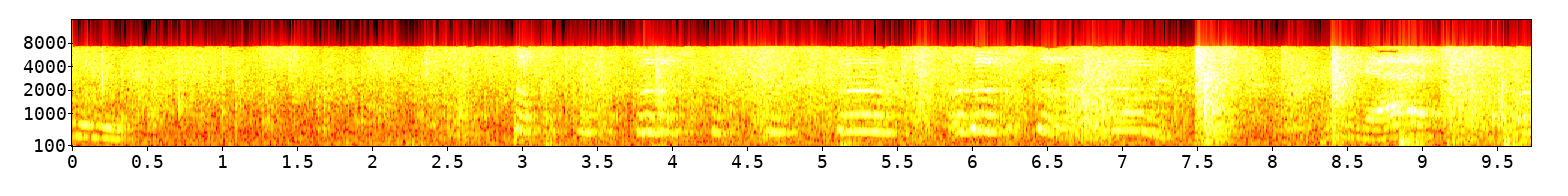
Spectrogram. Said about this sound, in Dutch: Het kraakt wel het papier.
